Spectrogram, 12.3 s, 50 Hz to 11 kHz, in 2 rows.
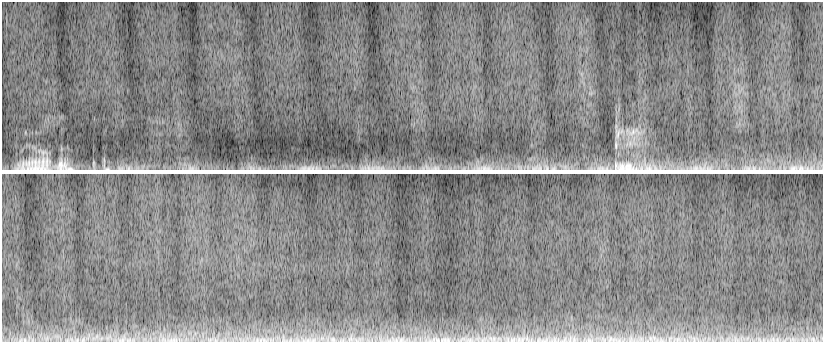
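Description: DB class 012 three-cylinder steam locomotive pulling its train away from a station, with regular exhaust beats over a steady hiss of steam, slowly growing louder.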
